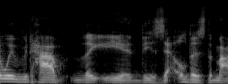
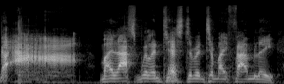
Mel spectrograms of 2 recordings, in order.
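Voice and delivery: mock dying. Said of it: "I was like".

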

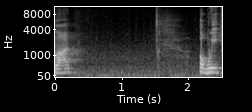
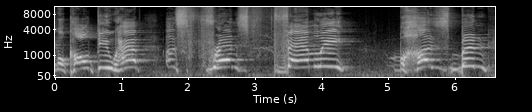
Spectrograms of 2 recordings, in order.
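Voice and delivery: slow; 14 semitones higher, much slower than usual. Retold or imitated. Speaking slowly to foreigner.

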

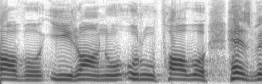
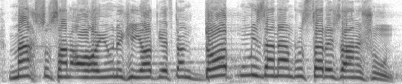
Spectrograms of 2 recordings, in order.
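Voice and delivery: raised, higher, louder preaching voice; fiery preaching; 10 semitones higher, 6 dB louder than usual. Acted. Pastor urging husbands to stop shouting, fiery preaching. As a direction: preach hard at the men, pleading and urgent.

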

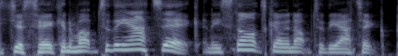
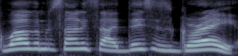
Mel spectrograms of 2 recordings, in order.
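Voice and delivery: much higher sing-song greeting; cheery welcome; 9 semitones higher than usual. Retold or imitated. Host voices the Sunnyside toys welcoming, high and chirpy. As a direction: greet them high like a too-eager host. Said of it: "all the toys are like".

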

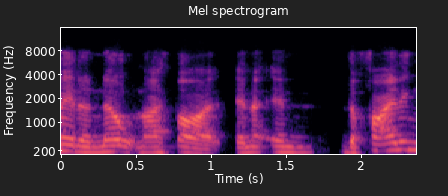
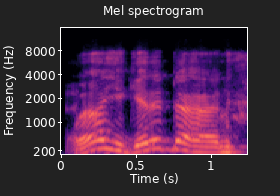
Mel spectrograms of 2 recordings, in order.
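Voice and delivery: slow, louder, laughing punchline; amused mock concession; 3 semitones higher, 6 dB louder than usual. Retelling the Federation visitor's reaction, amused drawl. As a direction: draw out the retold quip through a laugh.

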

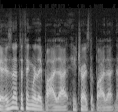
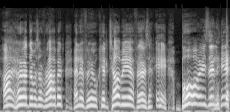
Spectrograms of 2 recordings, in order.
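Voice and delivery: much higher, louder cartoon villain; 12 dB louder than usual. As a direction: squeal it out like a mock villain. Quoting Judge Doom in movie.

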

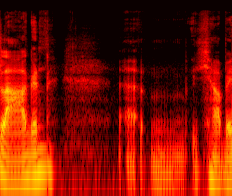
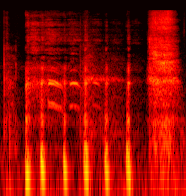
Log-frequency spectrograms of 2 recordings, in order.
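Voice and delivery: laughing; 6 dB quieter than usual. Real, not acted. Laughs at a joke about holidays.

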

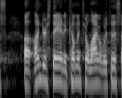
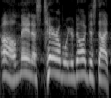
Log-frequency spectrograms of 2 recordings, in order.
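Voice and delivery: mock sympathy; 5 semitones higher than usual. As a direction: gasp along in hammed-up sympathy. Joke friend reacting to bad news.

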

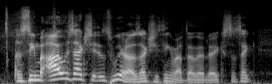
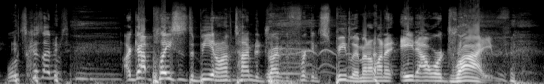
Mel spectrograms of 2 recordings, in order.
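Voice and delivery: worked up; 8 semitones higher, 4 dB louder than usual. Real, not acted. Defending his speeding, worked up.

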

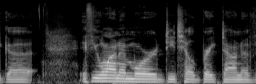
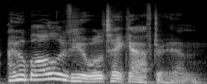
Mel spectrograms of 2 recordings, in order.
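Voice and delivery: wistful mother; 3 semitones higher, 6 dB louder than usual. Acted. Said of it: "she said wistfully".

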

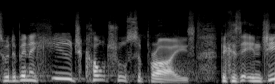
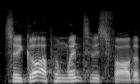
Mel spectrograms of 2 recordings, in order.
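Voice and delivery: ordinary talk

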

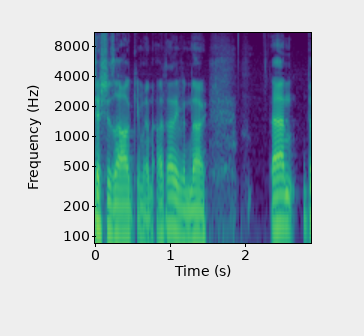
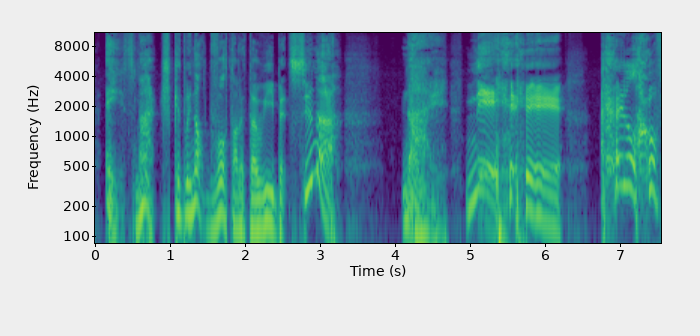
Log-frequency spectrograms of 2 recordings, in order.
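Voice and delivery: hammed-up bad Scottish accent, jumping higher; terrible Scottish accent; 4 semitones higher, slower than usual. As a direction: do a deliberately awful Scot. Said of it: "this is the worst Scottish accent ever".

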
